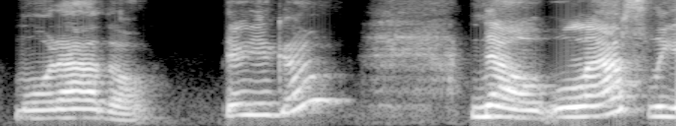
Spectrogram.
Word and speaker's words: morado: Just a gentle tap of your tongue on the roof of your mouth. Morado.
